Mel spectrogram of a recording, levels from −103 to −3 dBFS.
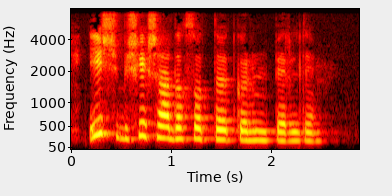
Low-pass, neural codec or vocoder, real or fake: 7.2 kHz; none; real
